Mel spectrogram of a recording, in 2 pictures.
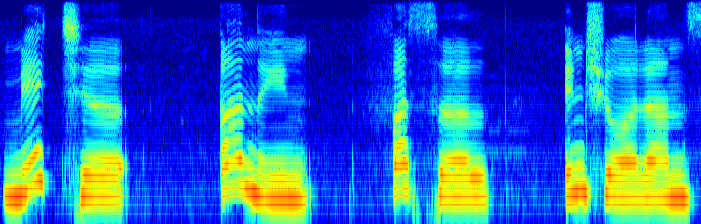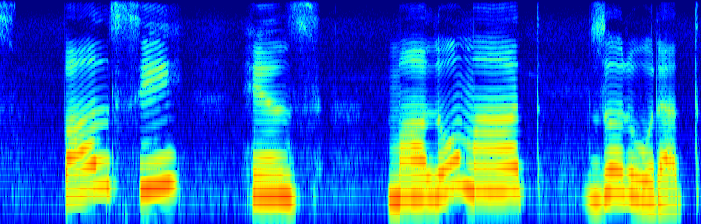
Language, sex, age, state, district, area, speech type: Kashmiri, female, 30-45, Jammu and Kashmir, Ganderbal, rural, read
